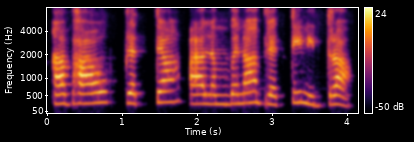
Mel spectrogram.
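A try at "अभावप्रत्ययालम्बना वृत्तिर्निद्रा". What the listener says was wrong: एक बार फिर से ध्यान से सुनना आभाव है प्रत्यय डबल या है ठीक है जो यहां पर आपका य है ना यह डबल है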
